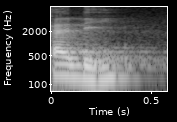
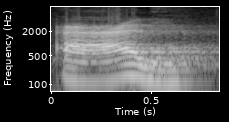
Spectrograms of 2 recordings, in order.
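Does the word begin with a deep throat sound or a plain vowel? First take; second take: plain vowel; deep throat. First: It begins with a plain, open vowel sound. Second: It begins with a deep, squeezed throat sound. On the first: The speaker calls it wrong. "not Ali" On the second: The speaker calls it right. "it's deeper than A"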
